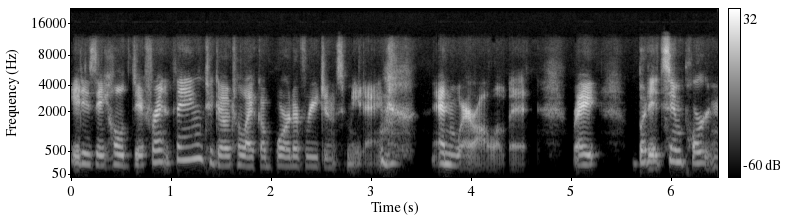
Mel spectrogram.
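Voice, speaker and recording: Speaking at a fairly quick pace, a woman shows vocal fry and very wide pitch swings around a fairly high pitch. The background is quiet. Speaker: university teacher and diversity trainer. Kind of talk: conference presentation.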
